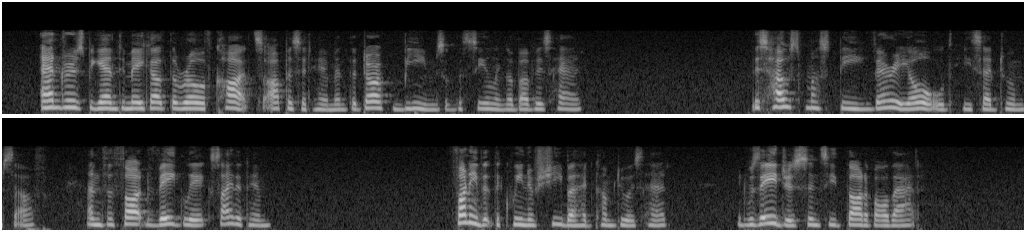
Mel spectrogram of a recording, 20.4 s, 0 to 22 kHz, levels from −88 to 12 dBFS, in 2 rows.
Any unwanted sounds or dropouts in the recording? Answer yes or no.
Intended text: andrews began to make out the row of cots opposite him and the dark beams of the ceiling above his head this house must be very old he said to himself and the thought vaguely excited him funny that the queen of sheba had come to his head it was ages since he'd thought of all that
no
